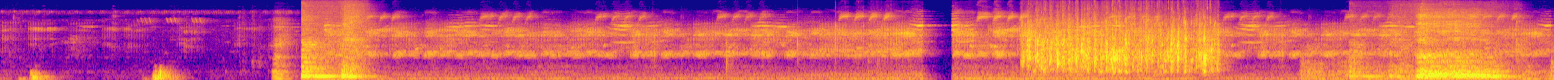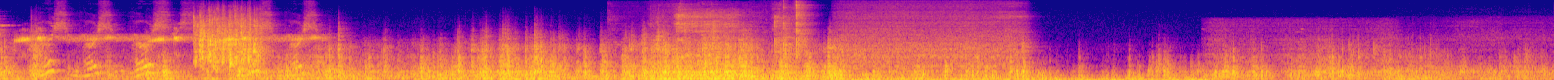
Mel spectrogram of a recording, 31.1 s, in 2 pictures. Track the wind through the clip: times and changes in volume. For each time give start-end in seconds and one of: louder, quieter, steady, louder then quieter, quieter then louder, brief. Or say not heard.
12.9-31.0 louder then quieter.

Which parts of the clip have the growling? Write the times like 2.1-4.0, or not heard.
3.0-3.7, 13.5-15.2, 21.6-23.6.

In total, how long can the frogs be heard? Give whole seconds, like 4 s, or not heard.
19 s.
